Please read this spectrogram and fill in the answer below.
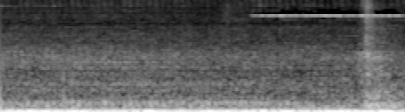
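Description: Steady low rumble of a car's engine and road noise heard inside the cabin while the car creeps in heavy stop-and-go traffic, with a single short click near the end.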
